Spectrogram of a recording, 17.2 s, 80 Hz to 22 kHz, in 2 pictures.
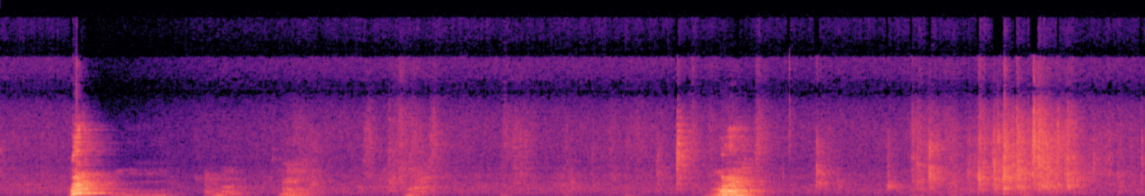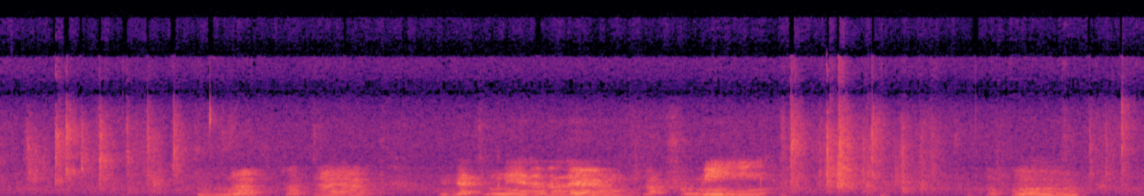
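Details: A 4-month-old Alaskan Malamute puppy, afraid of a balloon and being coaxed with treats indoors, gives a few sharp barks early on, then drawn-out harmonic whining and groaning howls toward the end, with a man speaking softly.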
